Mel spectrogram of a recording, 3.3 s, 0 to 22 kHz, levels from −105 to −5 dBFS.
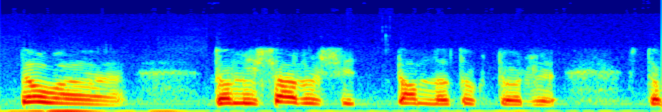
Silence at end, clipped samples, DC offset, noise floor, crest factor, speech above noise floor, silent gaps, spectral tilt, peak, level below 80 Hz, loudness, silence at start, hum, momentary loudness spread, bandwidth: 0 s; under 0.1%; under 0.1%; -38 dBFS; 14 dB; 17 dB; none; -9.5 dB/octave; -6 dBFS; -34 dBFS; -20 LUFS; 0.05 s; none; 14 LU; 3.9 kHz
